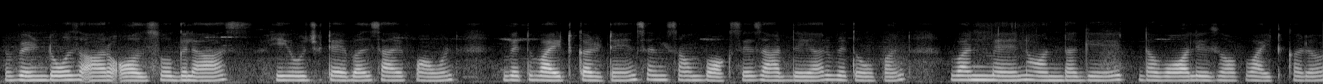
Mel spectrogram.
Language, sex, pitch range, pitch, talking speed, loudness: English, female, 185-200 Hz, 190 Hz, 130 wpm, -18 LUFS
